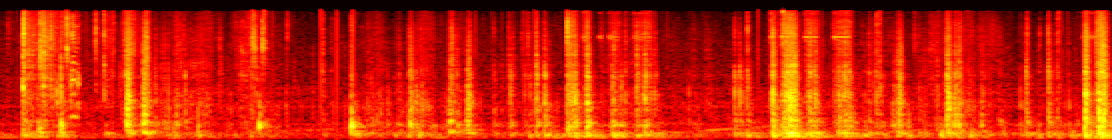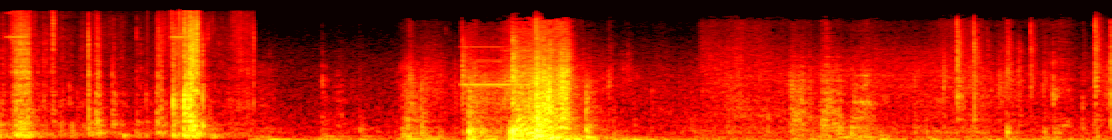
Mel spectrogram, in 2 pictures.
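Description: Hard plastic clicking, knocking and rattling as a truck's glove box is worked loose and pulled out of the dash, in quick irregular strokes. About two-thirds of the way through a low hum comes in under the handling, with one louder scraping rattle a little later.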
